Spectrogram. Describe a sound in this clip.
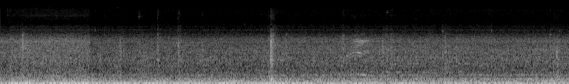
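Road cases on casters rumble over pavement.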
